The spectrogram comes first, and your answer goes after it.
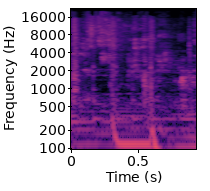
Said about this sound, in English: I'm gonna just rinse.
